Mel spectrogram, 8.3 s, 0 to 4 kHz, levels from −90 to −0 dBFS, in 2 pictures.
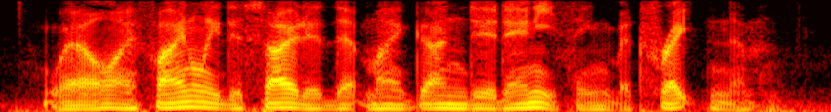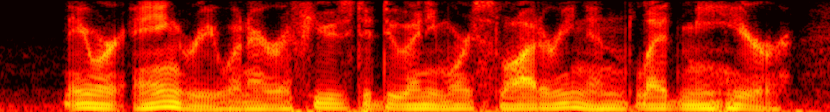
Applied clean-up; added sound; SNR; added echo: none; none; none; none.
